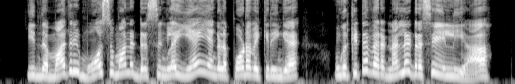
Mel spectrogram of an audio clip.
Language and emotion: Tamil, angry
